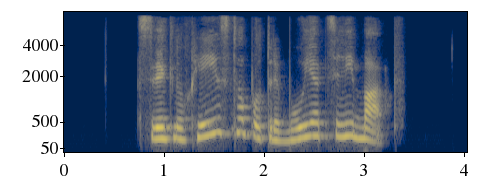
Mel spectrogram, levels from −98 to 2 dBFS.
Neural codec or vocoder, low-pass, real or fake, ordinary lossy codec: codec, 16 kHz, 1 kbps, X-Codec, HuBERT features, trained on balanced general audio; 7.2 kHz; fake; MP3, 48 kbps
